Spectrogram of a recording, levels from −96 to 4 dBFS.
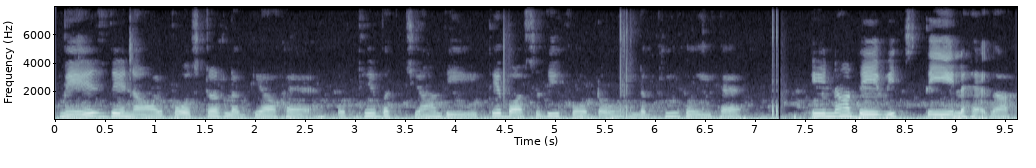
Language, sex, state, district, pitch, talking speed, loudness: Punjabi, female, Punjab, Pathankot, 185 Hz, 135 wpm, -16 LUFS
